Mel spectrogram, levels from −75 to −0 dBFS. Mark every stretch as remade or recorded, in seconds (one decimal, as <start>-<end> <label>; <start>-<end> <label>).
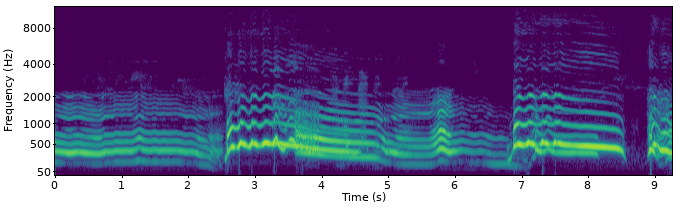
0.0-9.3 recorded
